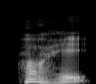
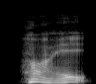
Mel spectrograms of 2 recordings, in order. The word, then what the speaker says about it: Hỏi: Hỏi. Hỏi. Hỏi. – This word is pronounced with a falling, rising tone. – Hỏi.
